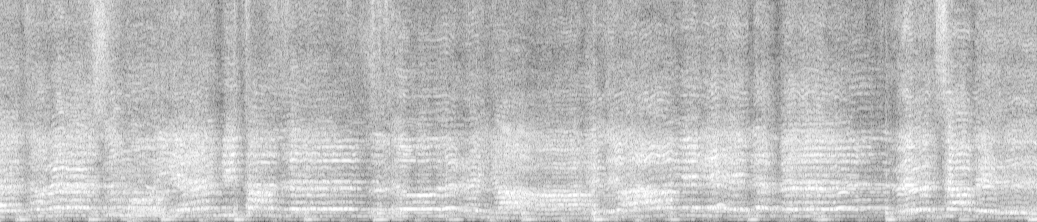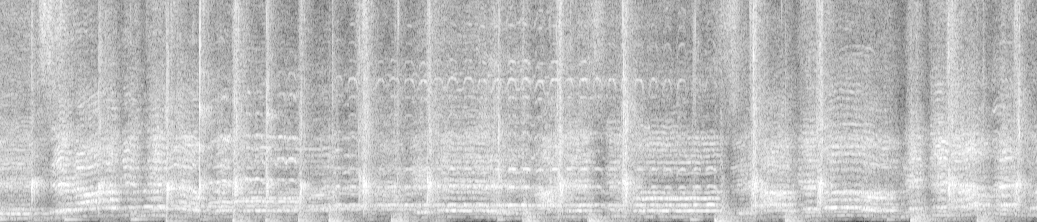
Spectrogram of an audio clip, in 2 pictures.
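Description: An Ethiopian Orthodox mezmur sung by a mixed choir of men and women, voices together in one melody, with hand claps keeping a steady beat. Midway through, the choir holds one long note.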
